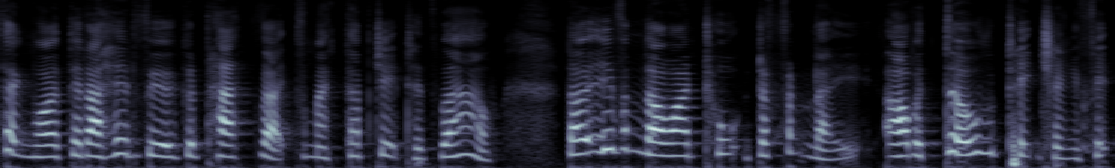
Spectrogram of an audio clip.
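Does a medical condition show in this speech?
Yes: deafness from birth, congenital, rubella-related; born deaf into hearing family; learned to speak well, communication a strength.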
